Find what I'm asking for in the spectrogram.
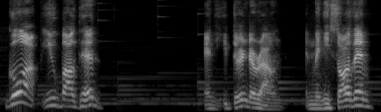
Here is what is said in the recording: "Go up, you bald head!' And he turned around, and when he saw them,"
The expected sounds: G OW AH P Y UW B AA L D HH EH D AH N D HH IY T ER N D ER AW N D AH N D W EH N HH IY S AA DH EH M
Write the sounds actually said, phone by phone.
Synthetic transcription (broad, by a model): G OW AH P Y UW B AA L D HH EH D AH N D HH IY T ER N D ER AW N D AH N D W EH N HH IY S AA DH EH M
